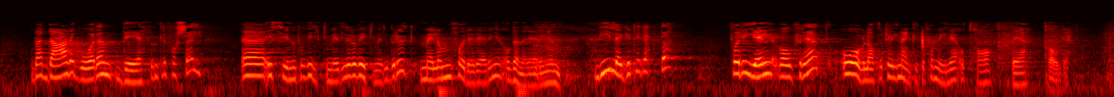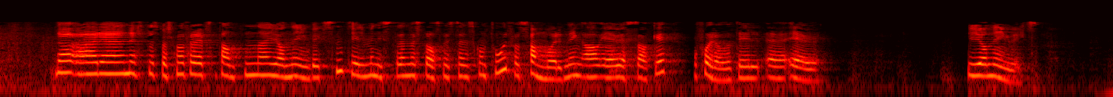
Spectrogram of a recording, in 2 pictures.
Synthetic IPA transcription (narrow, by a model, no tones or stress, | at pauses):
ɔd̪ɛæɖæːɖɛɡoːɾɛnʋeːsənt̪lɪfɔʂɛl | ɪsyːnəpʰɔʋɪɾkəmɪd̪ləɾɔʋɪɾkəmɪd̪lbɾʉːkmɛlːɔmnfɔɾɪəɾɛjeːɾɪŋənɔ̰d̪ɛnːəɾɛjḛːɾɪŋənʋɪlɛɡːəʈʰɪlɾɛt̪ːə | fɔɾɛjɛlːʋɑlɡfɾɪheːt̪ɔoːʋəɭɑːt̪ːəʈʰɪld̪ɛnɛŋkəlt̪əfɑmiːlɪəʔɔt̪ʰɑːd̪̥ɛʋɑ̰lɡə̰ | d̪ɑæɾnɛst̪əspœʂmoːlfɾɑɾɛpɾəsən̩t̪ʰɑnt̪n̩jʊɑnːəɪŋbɾɪk̪snt̪ʰɪlmɪnɪst̪əɾənʋɛst̪ɑːt̪smɪnɪst̪əɾənskʊnt̪ʰuːɾfɔʂɑmːɔɾd̪nɪŋɑʋeːʉɛsɑːkəɾ | ɔfɔɾhɔlːət̪ʰɪleːʉː | jɑnːəɪŋbɾɪ̰ksn̩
